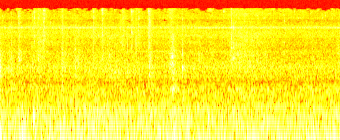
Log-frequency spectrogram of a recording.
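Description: Steady low room hum with a few faint, short clicks and rustles of small objects being handled at a desk.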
